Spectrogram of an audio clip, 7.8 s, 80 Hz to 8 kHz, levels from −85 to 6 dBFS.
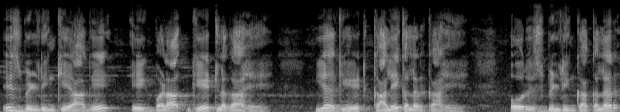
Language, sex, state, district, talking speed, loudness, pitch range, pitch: Hindi, male, Madhya Pradesh, Dhar, 160 wpm, -17 LUFS, 110-155 Hz, 120 Hz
